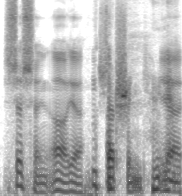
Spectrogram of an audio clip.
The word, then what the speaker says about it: Sršeň: And my last name for absolutely insane pronunciation, Sršeň is my last name, which is called like Hornet. But I don't know how is it called in Russian, but it will be... It's Sršeň.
